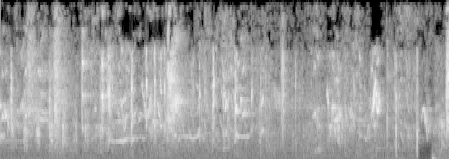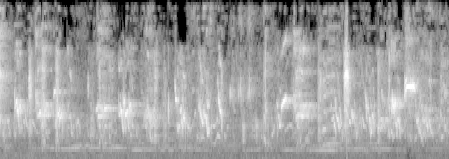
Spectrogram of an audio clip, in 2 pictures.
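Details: Budgerigars chattering to stimulate budgies: a soft busy warble of squeaks and squawks, broken by a sharp click midway, then livelier with thin whistled notes and a steady tone.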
